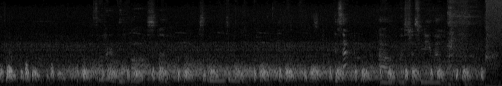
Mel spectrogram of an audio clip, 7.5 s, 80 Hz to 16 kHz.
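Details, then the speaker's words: Rapid, regular whooshing pulses from a Doppler at a midwife appointment: a fetal heartbeat that the midwife counted at 134 beats per minute. "the lady counted for us and it was one three four mm-hmm one three four"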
